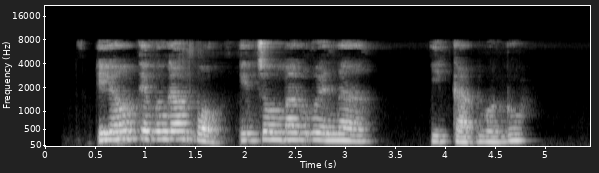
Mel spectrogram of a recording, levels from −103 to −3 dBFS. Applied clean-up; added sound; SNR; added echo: neural mask model DeepFilterNet 3.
